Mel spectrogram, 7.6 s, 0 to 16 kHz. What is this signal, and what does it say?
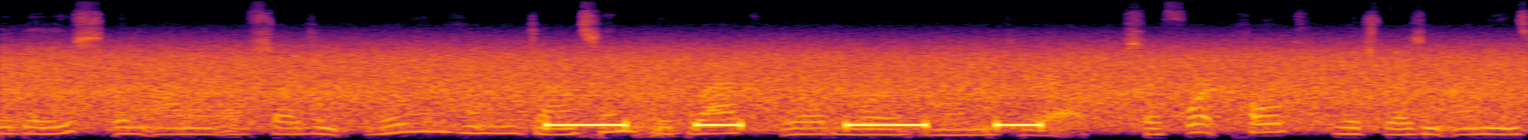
Telephone call progress tone (UK plan), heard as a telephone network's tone, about 400 Hz, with speech in English. Congestion tone.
